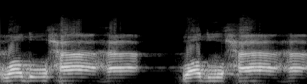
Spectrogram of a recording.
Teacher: نحترز من إمالة الألف وإمالة الكسرة التي على الحاء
